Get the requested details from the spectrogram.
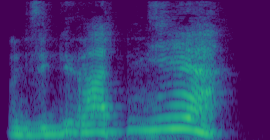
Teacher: Und sie gehört mir. With a bit of emphasis on mir.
